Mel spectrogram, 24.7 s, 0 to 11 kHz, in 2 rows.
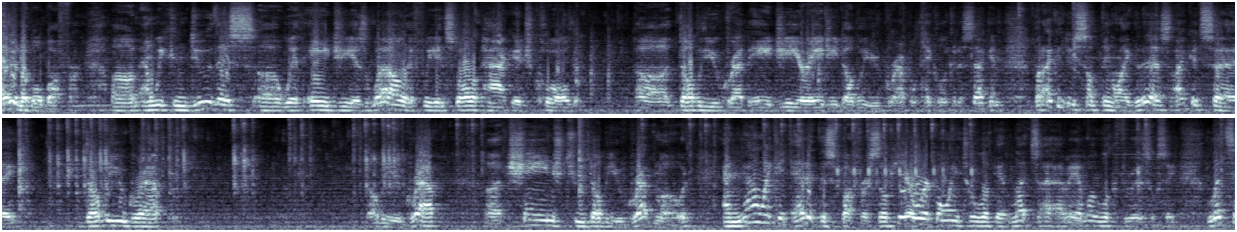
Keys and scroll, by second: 10.2 Down, 10.7 Down, 11.2 Down, 12.5 Escape, 12.5-16.7 typing, 16.9 Down, 17.0 Down, 18.1 Return, 18.7 Down, 19.2 Down, 19.4 Down, 19.9 Down, 20.7 Up, 20.8 Up, 21.0 Up, 21.1 Up, 21.3 Up, 21.4 Up, 21.6 Up, 22.0-23.8 Up, 23.8-24.5 Down.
